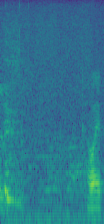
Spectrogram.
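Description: A boy strums an acoustic guitar.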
